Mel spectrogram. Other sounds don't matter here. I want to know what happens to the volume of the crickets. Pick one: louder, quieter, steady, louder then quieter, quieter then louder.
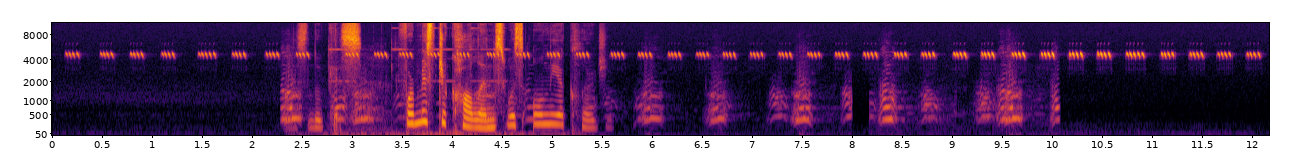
louder.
